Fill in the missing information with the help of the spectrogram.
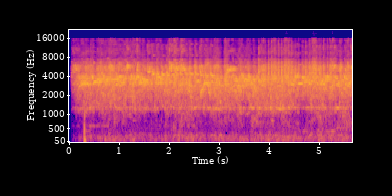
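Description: A flock of cockatiels chatters without pause in a dense, rattling wash of shrill chirps.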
